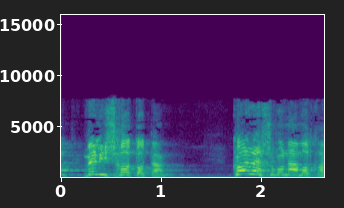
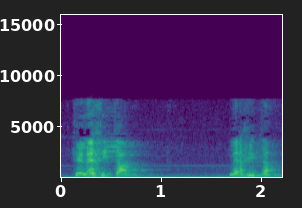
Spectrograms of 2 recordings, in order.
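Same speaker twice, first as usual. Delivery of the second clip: soft coaxing; 5 semitones lower, 9 dB quieter than usual. Acted. Elijah coaxing the bull.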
